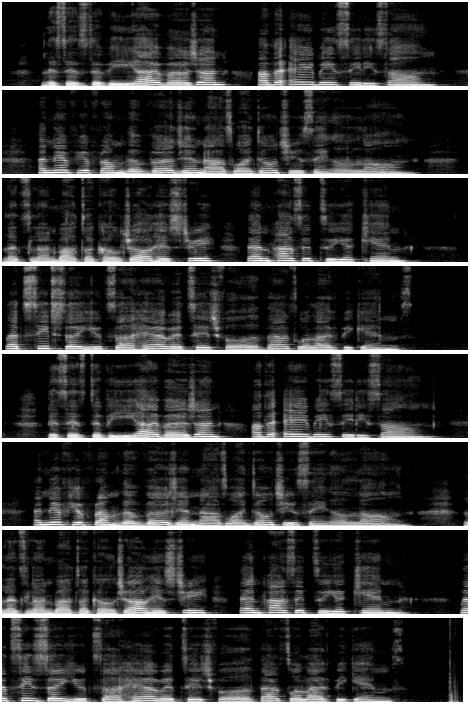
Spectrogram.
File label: Chorus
